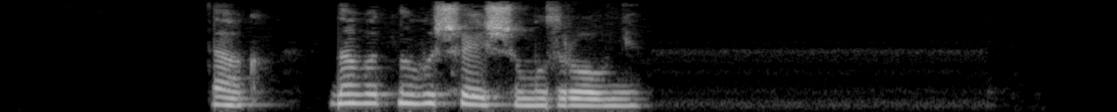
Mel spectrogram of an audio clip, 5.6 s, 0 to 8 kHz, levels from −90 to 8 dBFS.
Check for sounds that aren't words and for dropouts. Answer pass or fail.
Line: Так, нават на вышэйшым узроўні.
pass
